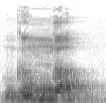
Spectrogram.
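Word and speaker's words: ङ: आप जानते रहे हैं उस अंग में से अ हटा दीजिए यही इसका उच्चारण है आओ अब पूरे क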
